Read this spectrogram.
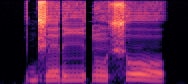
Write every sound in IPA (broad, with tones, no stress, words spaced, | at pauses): d͡ʒe˧ɾiː˧ɗũ˧ ʃo˦˨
